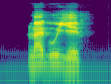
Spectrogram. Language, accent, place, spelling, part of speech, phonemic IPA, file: French, France, Lyon, magouiller, verb, /ma.ɡu.je/, LL-Q150 (fra)-magouiller.wav
- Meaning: to wangle, to achieve by contrivance or trickery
